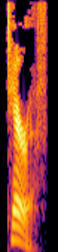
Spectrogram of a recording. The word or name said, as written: tariff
